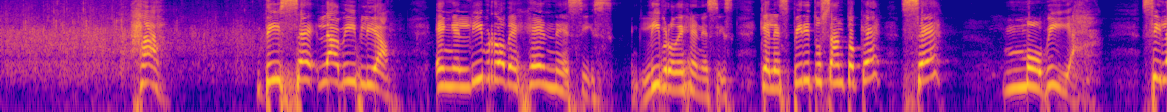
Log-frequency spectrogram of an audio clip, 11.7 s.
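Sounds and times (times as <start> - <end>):
audience applause: 0.0 - 2.8
speech: 1.4 - 1.8, 2.6 - 11.6.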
